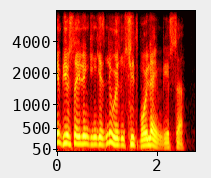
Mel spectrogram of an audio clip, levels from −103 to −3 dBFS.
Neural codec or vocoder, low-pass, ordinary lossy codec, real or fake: none; 7.2 kHz; Opus, 16 kbps; real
